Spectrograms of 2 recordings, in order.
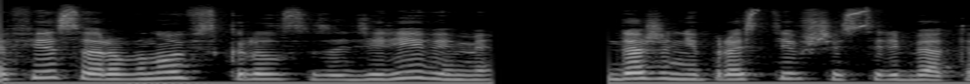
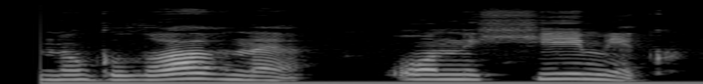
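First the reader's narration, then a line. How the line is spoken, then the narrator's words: Sinister whisper. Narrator (Russian): зловеще прошептал Денис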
